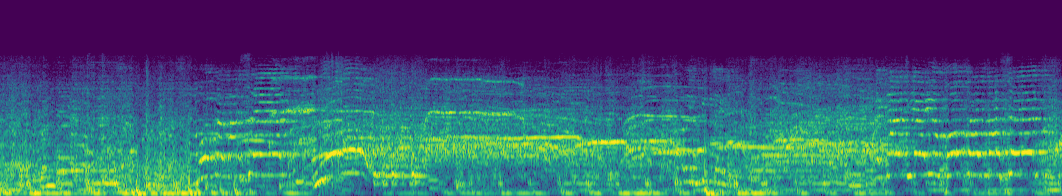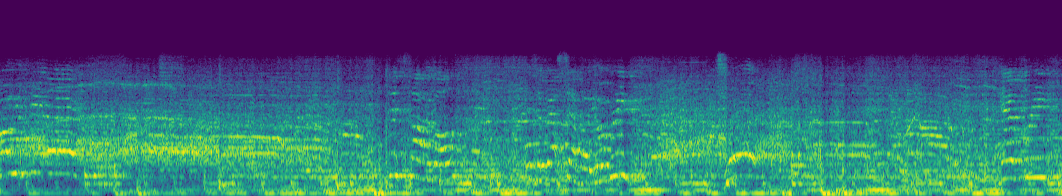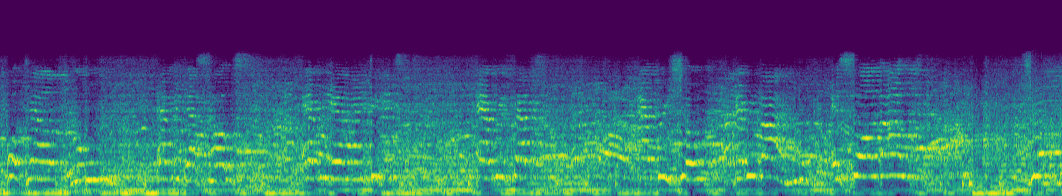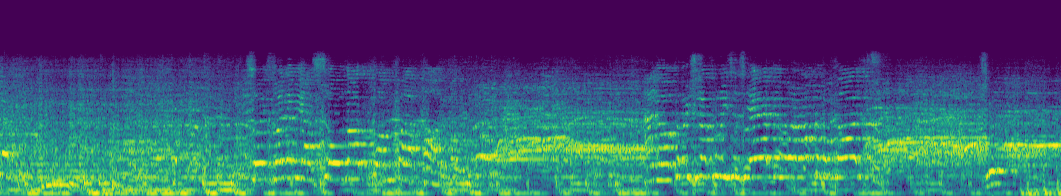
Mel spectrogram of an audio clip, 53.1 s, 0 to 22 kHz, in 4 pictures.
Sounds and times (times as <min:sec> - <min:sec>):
Music: 0:00.0 - 0:53.0.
